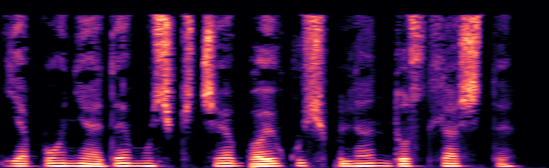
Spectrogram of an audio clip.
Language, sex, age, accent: Uzbek, male, 12-17, Toshkent viloyati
